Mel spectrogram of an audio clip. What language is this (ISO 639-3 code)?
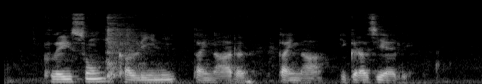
por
